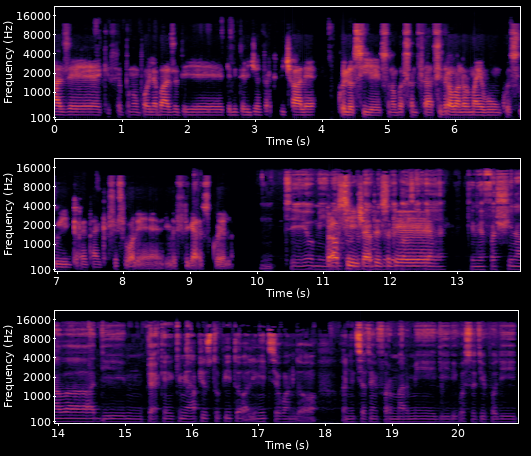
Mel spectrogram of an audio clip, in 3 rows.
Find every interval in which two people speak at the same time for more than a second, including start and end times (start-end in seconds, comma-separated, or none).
11.1-12.8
